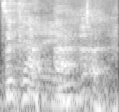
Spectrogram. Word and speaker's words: Dekine: Dekine. Spell it, say it again.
